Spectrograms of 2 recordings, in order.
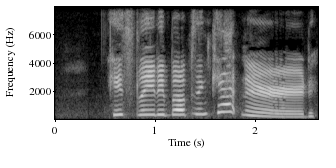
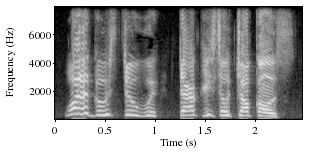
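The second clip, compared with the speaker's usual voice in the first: ordinary talk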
